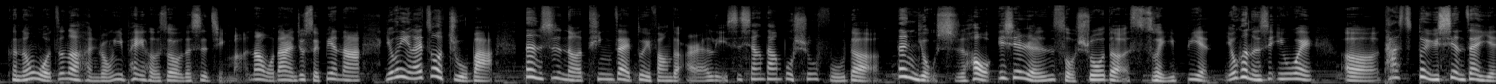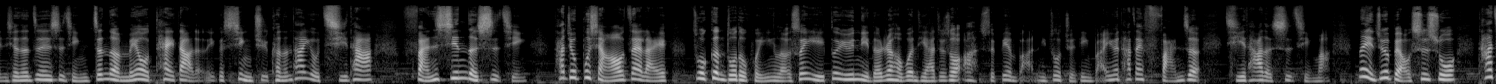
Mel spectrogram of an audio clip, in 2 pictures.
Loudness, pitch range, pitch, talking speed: -23 LUFS, 180-245 Hz, 210 Hz, 315 characters per minute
